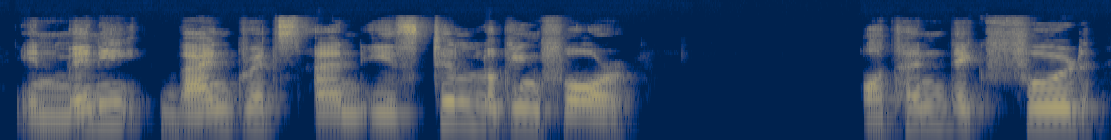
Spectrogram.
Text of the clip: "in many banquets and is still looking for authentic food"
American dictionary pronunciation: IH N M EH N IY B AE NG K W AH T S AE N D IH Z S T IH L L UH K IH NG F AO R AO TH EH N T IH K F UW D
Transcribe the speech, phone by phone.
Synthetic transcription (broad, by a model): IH N M EH N IY B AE NG K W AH T S AE N D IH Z S T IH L L UH K IH NG F AO R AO T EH N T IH K F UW D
